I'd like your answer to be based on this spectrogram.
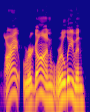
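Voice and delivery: re-enacted loud parental call; firm parent. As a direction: declare the outing over as a fed-up parent. Acted parent hauling off child.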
